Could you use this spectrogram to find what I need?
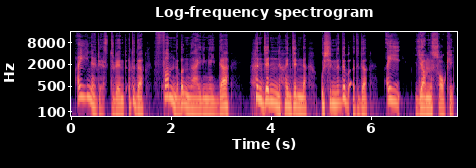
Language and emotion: Manipuri, angry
